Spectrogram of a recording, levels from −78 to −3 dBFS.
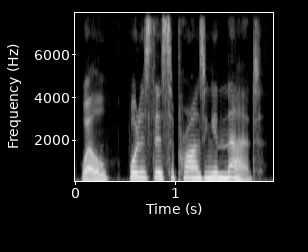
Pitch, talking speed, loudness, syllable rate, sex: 230 Hz, 210 wpm, -16 LUFS, 6.1 syllables/s, female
